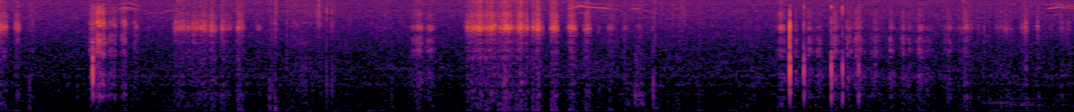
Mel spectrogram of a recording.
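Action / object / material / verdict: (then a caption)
scrape / ballpoint pen on lined paper notebook page / paper / none. A ballpoint pen tip writes on a lined paper notebook page resting on a desk, making continuous scratching handwriting strokes. Soft, papery scraping comes in bursts with a bright hiss, broken by several sharper ticks where the pen taps or lifts.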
